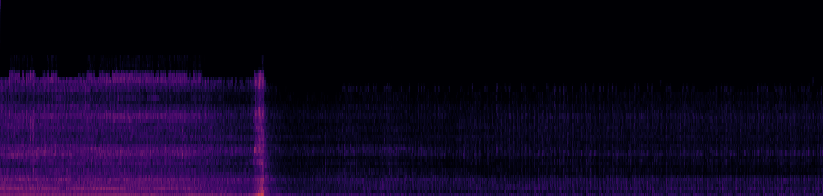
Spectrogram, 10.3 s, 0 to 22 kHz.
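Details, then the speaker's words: 1980 Honda CBX 1000 with Wiseco 1150cc big bore, ported head, '79 cams and carbs, Dynajet stage 3 jetting, 6-into-1 pipe: low, even purr at about 500 rpm idle, barely ticking, then shuts off; healthy idle credited to carb sync, jetting and valve adjustment. "just purrs what is that that's at 500 RPM can hear that barely ticking away that's good carb sink jetting and valve adjustment"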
